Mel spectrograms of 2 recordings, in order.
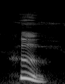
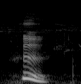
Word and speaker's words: who: さあ who の発音なんですけど、皆さんちょっと who と言ってみてください。 who、 who、あのね、ふうというときに、多くの日本人はふう、口が意外とね、動いてない。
